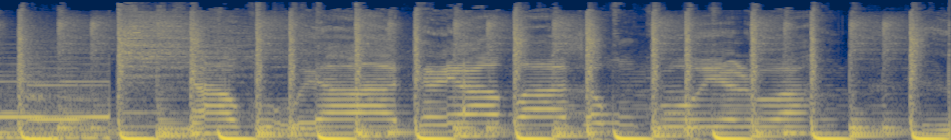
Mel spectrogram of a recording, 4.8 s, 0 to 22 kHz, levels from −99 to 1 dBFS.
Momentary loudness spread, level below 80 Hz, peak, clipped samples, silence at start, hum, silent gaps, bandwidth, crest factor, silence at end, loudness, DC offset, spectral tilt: 3 LU; -16 dBFS; -2 dBFS; under 0.1%; 0 s; none; none; 18.5 kHz; 12 dB; 0 s; -16 LUFS; under 0.1%; -5 dB/octave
